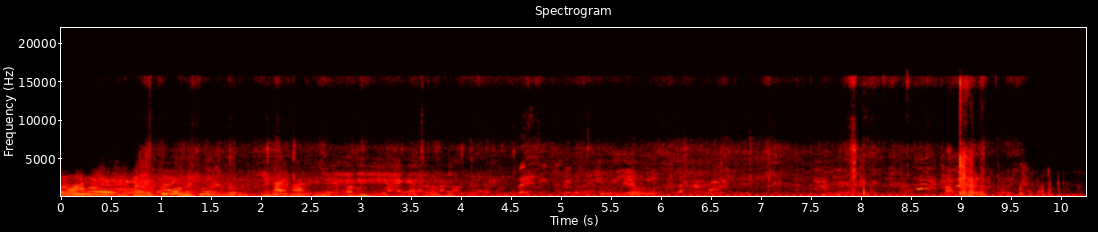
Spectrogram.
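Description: Men talk nearby in casual voices.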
